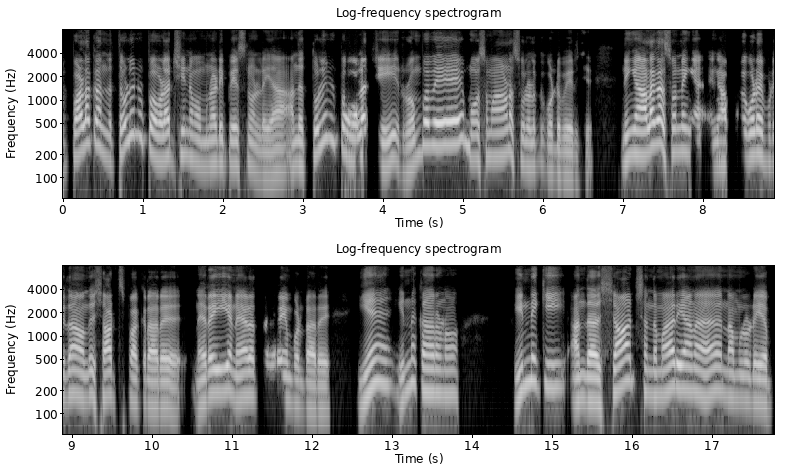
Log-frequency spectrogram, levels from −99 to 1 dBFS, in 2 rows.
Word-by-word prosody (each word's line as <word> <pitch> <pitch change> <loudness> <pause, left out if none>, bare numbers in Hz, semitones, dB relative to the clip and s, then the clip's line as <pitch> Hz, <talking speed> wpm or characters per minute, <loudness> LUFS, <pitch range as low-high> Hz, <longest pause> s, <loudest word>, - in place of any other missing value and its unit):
பழக்கம் 250 +1 +2 0.2
தொழில்நுட்ப 325 0 -2
வளர்ச்சின்னு 185 +2 0
நம்ம 160 -3 -4
முன்னாடி 155 +1 -2
பேசினோம் 145 -1 -4
இல்லையா, 110 +1 -3 0.2
அந்த 150 +1 -2 0.2
தொழில்நுட்ப 285 +1 -3
வளர்ச்சி 160 -6 +1 0.3
ரொம்பவே 255 - +4 0.4
மோசமான 185 +4 -2
சூழலுக்கு 145 -2 -7
கொண்டு 115 -2 -4
போய்டுச்சு. 105 -6 -6 0.4
நீங்க 200 +3 0
அழகா 255 +7 +7
சொன்னீங்க. 215 -1 -2 0.2
"எங்க 145 +2 -5
அப்பா - - -26
கூட 200 - +3
இப்படி 160 -2 -7
தான் 180 -1 +4
வந்து 170 +2 -2
ஷார்ட்ஸ் 165 -2 0
பார்க்கிறாரு. 130 -2 +1 0.4
நிறைய 185 +7 +3
நேரத்தை 170 -2 +1
விரயம் 155 -2 -2
பண்ணுறாரு." 115 -3 -1 0.6
ஏன் 250 +1 +1 0.2
என்ன 220 - -4 0.2
காரணம் 185 -2 0 0.8
இன்றைக்கு 230 -2 -1 0.3
அந்த 150 0 +2 0.2
ஷார்ட்ஸ் 255 +7 +3
அந்த 175 - -3
மாதிரியான 205 -1 +3 0.4
நம்முடைய 155 -3 -1
180 Hz, 130 wpm, -24 LUFS, 150-210 Hz, 0.8 s, அழகா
